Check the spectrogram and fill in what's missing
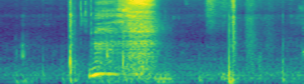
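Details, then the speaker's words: Adult sick with a cold caught from a contact, with sore throat and cough: a quick indrawn breath, then one explosive hissing sneeze and a sniff. "i have like a whole list of things i need to do but besides for coughing and sneezing and everything else you know"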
